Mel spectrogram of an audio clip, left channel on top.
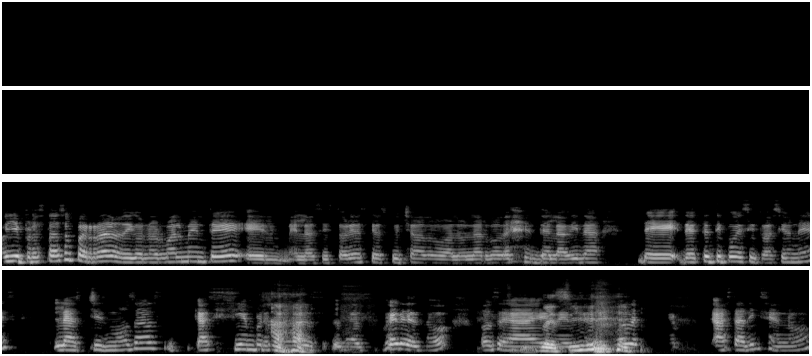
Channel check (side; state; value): left; silent; digital silence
